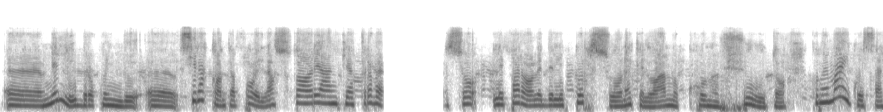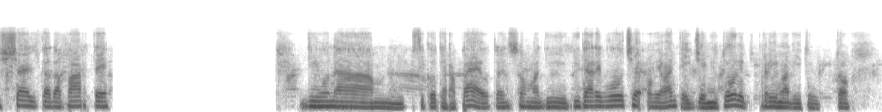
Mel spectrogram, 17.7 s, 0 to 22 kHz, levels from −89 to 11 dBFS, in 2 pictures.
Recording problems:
garbled, watery; badly; nothing above 7.5 kHz
echo of what is said; faint; throughout; 540 ms later, 20 dB below the speech
distortion; slight; 10 dB below the speech
audio cutting out; at 4 s for 0.5 s and at 10 s for 1.5 s

